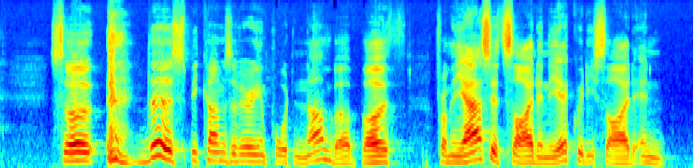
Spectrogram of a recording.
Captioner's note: cough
